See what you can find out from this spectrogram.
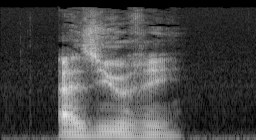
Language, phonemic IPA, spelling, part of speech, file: French, /a.zy.ʁe/, azuré, verb / adjective, Fr-azuré.ogg
- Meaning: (verb) past participle of azurer; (adjective) azure (blue in colour)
